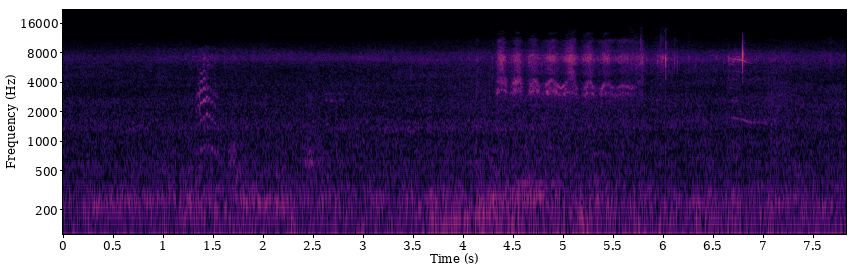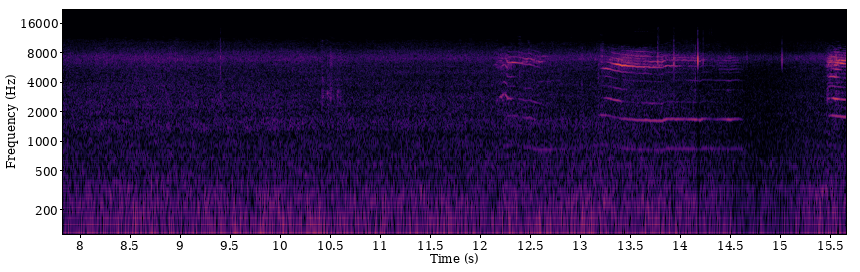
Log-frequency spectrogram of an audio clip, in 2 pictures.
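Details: Stray cats outdoors after rain, meowing several times: a short call early on, a higher harmonic meow around the middle, and a cluster of rising-falling meows near the end, over a constant low rumble of traffic and wet street noise.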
